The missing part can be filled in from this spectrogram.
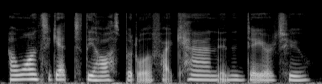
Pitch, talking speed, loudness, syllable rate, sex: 210 Hz, 280 wpm, -20 LUFS, 5.7 syllables/s, female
